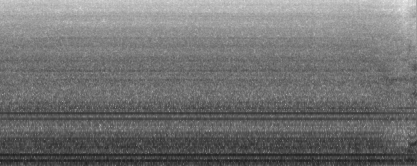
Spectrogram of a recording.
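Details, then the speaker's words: Four-year-old Trane furnace in attic, inducer (draft) motor running: steady droning hum with strong low buzz, vibration transferred through floor to bedroom below; replacement draft motor to be ordered. "doesn't sound horrible up here but below this room it really exaggerates itself feel it right under the bottom you got this block you've got this floor and then you've got the wall for that bedroom so it's noise transfer basically we're dealing with so I'm gonna order a new draft motor for this unit"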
